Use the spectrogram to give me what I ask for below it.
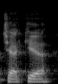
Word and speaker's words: Czechia: We see a Stocky Shadows go down here for Czechia. I think I finally pronounced it properly.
